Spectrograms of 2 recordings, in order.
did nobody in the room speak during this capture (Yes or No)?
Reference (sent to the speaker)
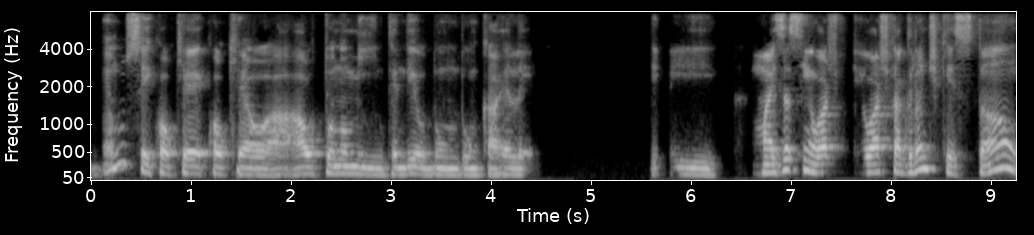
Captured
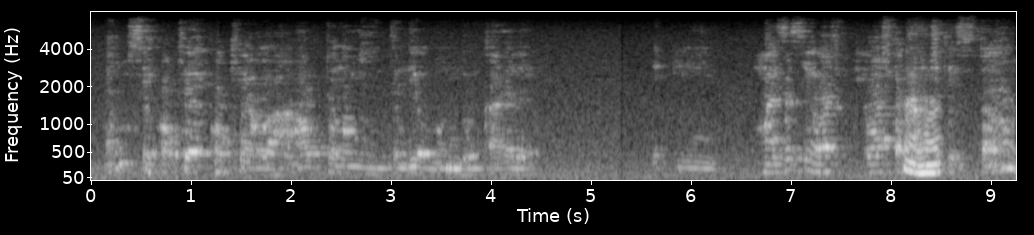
No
